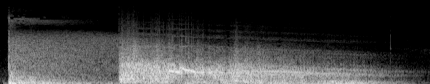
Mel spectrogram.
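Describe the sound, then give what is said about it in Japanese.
Hand grenades exploding with a flash among a crowd of villagers: a sharp blast, then a second, heavier burst that swells into a long, loud rumbling roar before fading out. “閃光とともに炸裂音が周りに響き渡りました。”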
